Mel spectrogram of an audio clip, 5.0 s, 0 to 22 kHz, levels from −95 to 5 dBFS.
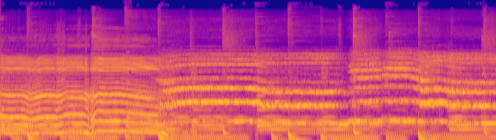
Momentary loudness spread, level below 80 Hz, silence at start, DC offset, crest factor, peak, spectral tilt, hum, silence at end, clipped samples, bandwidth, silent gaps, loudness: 3 LU; -28 dBFS; 0 s; under 0.1%; 10 dB; 0 dBFS; -4.5 dB/octave; none; 0 s; under 0.1%; 19.5 kHz; none; -11 LUFS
